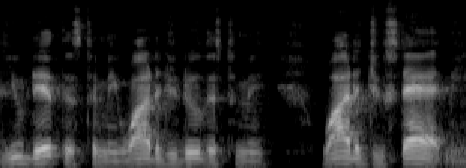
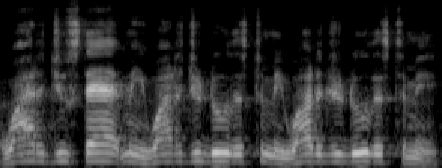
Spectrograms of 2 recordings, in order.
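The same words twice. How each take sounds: First: Said in the usual way. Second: High, loud imitation of a hysterical scream; retold screaming. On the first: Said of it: "And she said". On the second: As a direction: shriek it like the girl with the knife did. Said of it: "she started screaming and, and, and yelling".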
